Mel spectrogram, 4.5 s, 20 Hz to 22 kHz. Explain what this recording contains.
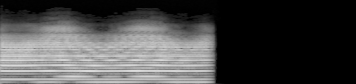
Alien Alarm: 110 BPM C2 note, strange sounding alarm. Absynth 5 sampled into Ableton, compression using PSP Compressor2 and PSP Warmer. Random presets, and very little other effects used, mostly so this sample can be re-sampled. Crazy sounds.
atmospheric, bounce, club, dark, effect, electro, electronic, glitch-hop, hardcore, house, noise, pad, porn-core, rave, resonance, sci-fi, sound, techno, trance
